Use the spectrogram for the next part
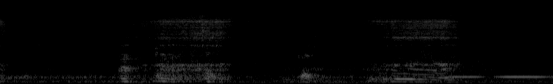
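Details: Two long raspy hissing snore breaths with a whistling out-breath; a theatrical, acted snoring sound.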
